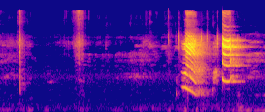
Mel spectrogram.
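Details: A green ringneck parrot gives soft scattered clicks, then two loud harsh calls, the first sweeping downward, the second a brief buzzy note with stacked overtones, in a quiet setting.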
